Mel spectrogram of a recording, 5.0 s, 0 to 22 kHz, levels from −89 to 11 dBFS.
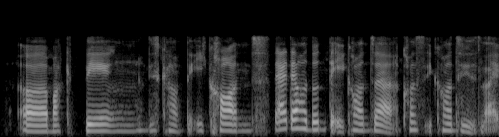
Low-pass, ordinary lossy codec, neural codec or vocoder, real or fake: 7.2 kHz; none; vocoder, 22.05 kHz, 80 mel bands, HiFi-GAN; fake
